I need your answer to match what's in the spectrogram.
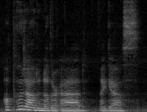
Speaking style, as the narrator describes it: Poe had finally sighed and said

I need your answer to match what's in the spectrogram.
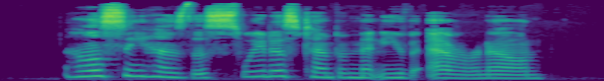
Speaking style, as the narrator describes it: he says wistfully

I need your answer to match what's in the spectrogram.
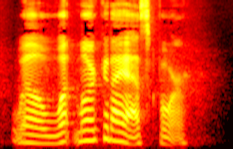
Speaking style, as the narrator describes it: Spencer says, as dryly as she can

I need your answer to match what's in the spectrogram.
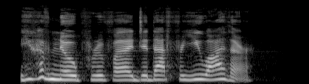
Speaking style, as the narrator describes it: John spat

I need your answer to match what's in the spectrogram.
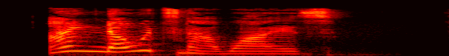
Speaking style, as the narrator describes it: Rodney snaps

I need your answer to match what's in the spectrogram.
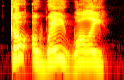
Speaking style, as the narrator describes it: Zatanna snaps

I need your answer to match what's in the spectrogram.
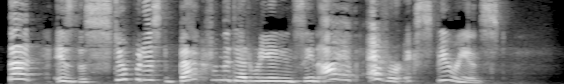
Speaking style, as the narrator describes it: Rodney yelled down the gorge

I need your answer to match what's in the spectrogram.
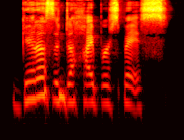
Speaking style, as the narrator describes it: Dooku snaps

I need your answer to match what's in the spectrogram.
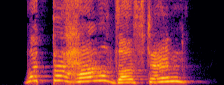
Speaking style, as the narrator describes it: Steve shouts

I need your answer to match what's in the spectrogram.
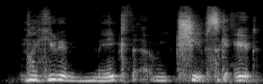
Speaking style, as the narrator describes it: Phoenix muttered

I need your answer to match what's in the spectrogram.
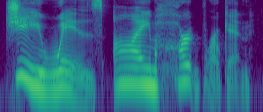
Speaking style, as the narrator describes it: he had sneered

